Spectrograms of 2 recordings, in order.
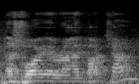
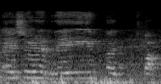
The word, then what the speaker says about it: Aishwarya Rai Bachchan: So have you learned how to pronounce Aishwarya Rai Bachchan now? Oh. Aishwarya Rai Bachchan? Yeah. Am I saying that correctly? Yeah. It's because you just said it though. It's not Aishwarya Rai Bachchan.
